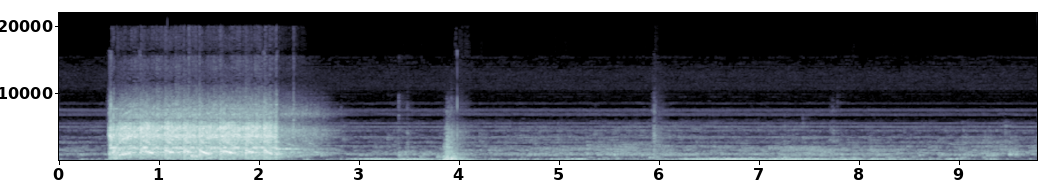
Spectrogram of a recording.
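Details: Nissan Altima with crank no start after refuelling, no spark found: brief cranking under two seconds with no firing, rotor possibly not spinning; bad distributor rotor.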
